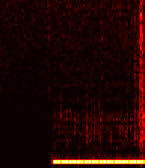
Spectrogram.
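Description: A telephone dial tone starts abruptly after half a second of silence, then holds as a loud, steady, unbroken single-pitch hum to the end.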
